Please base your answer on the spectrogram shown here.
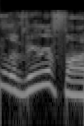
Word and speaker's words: Leeviraphan: Leeviraphan.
